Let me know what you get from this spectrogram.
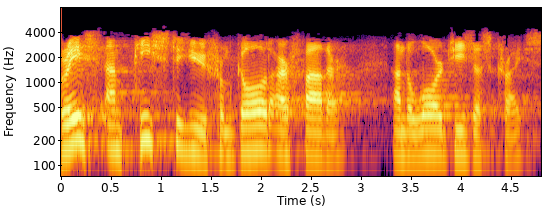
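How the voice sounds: Fairly slow speech with ordinary pitch variation and audible room echo. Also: man, medium pitch for a man.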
